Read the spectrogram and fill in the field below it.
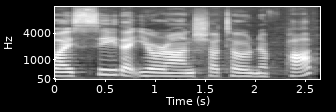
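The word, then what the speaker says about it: Châteauneuf-du-Pape: So I see that you're on Chateau Neuf Pape. How do you pronounce that? Chateau Neuf de Pape.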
